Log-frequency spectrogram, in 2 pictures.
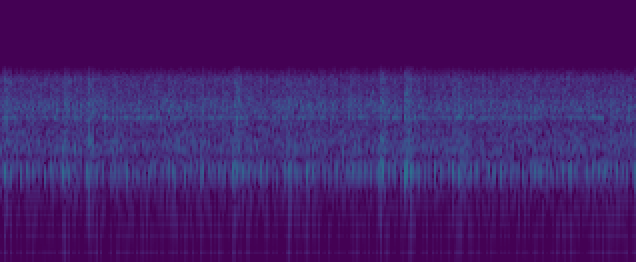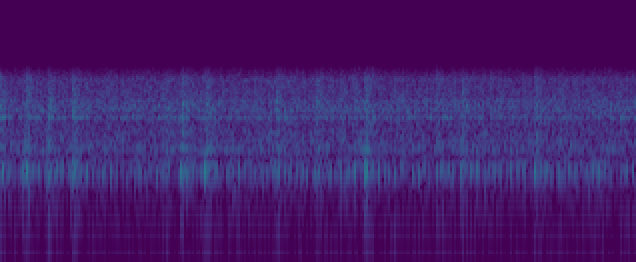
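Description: Cold idle with light, irregular ticking and clatter over a thin engine hum; a noisy cold start with the cause not yet pinned down.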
